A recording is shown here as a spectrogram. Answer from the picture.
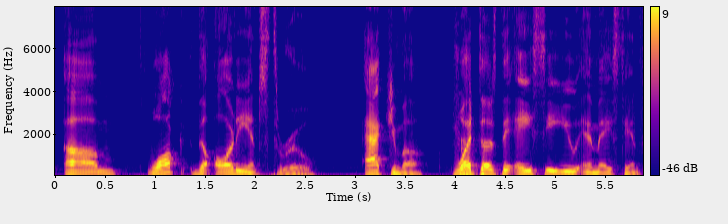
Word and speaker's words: ACUMA: And it's Acuma, not Akuma. That's right. I used to always mispronounce it. Akuma, but it's Acuma.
